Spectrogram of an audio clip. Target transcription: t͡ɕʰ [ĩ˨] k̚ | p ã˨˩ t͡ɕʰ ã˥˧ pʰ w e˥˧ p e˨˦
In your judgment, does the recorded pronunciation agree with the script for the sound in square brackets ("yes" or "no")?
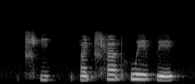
no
